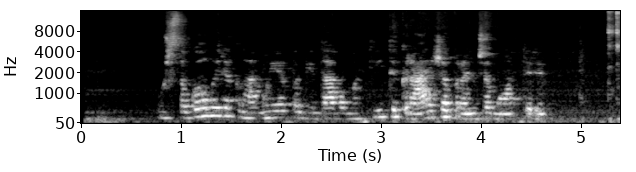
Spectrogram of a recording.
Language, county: Lithuanian, Klaipėda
